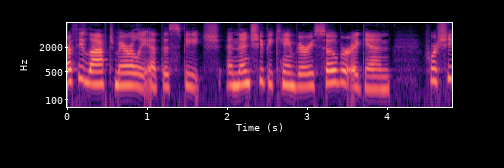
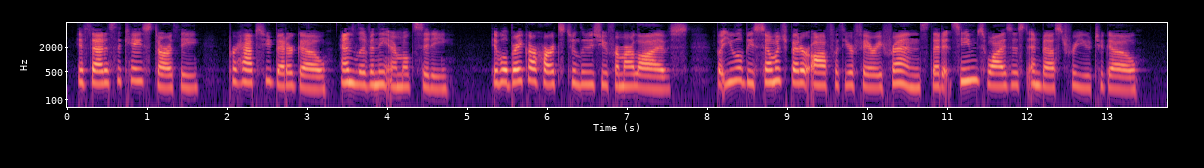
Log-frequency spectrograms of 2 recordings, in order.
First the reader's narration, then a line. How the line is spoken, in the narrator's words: Aunt Em said, with another sigh of regret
